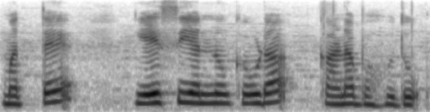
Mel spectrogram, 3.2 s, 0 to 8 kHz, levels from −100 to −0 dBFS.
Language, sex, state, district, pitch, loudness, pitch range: Kannada, female, Karnataka, Bangalore, 240 Hz, -18 LUFS, 220-260 Hz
